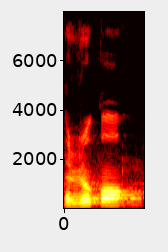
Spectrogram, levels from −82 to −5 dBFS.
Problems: background sounds at intervals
